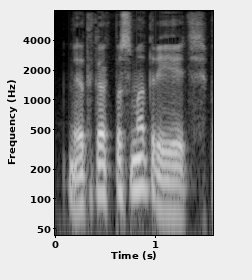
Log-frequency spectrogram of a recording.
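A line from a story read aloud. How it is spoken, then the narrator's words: Grumbling. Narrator (Russian): проворчал Сварог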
